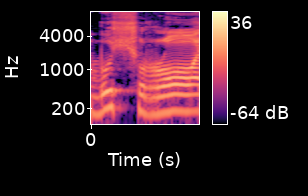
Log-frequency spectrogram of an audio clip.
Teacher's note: शीन पे तफशी ये लेटर कहलाता है, इस पे बुश ये वाली साउंड आती है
